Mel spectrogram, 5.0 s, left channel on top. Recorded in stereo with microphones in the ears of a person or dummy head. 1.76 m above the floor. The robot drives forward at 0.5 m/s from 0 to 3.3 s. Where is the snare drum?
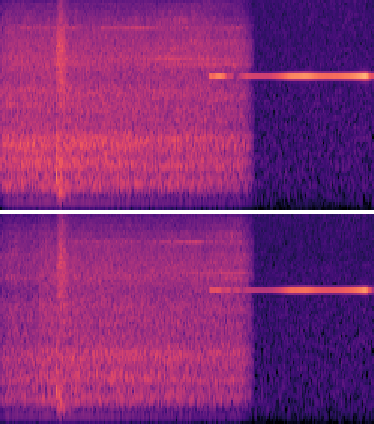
40° left (ahead or behind), 5 m.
